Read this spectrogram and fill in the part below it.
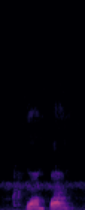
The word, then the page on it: huampang: Serewen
